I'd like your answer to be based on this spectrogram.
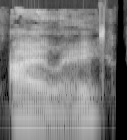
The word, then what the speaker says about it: Islay: So it's pronounced Ile. Ile, whatever.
